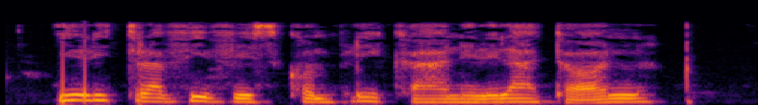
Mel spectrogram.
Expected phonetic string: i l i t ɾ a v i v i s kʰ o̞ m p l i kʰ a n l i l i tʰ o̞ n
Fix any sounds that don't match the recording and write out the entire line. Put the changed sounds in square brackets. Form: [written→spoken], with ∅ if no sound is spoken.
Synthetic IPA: i l i t ɾ a v i v i s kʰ o̞ m p l i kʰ a n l i l [i→a] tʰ o̞ n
